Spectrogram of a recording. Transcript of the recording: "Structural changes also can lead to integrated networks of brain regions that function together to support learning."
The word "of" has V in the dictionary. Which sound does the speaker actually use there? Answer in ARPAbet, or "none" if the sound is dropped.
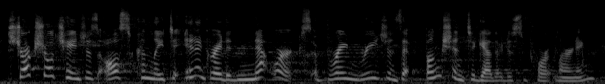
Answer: V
